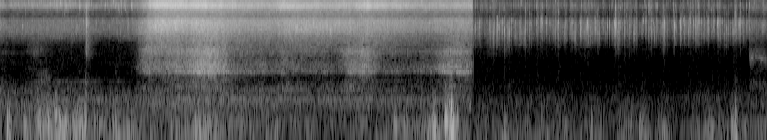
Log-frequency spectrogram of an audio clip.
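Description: Food sizzling hard on the heat for about four seconds, then cutting off suddenly, with low knocks and thuds just before it.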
